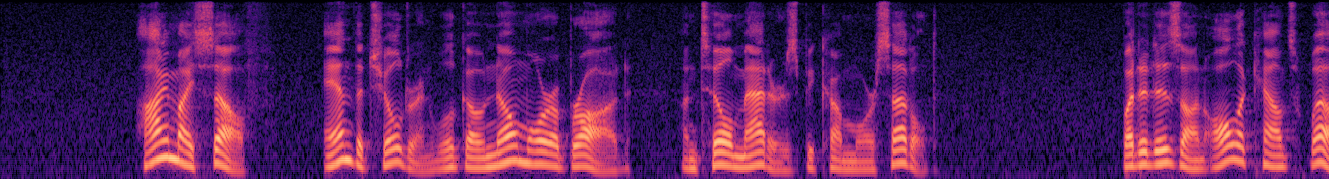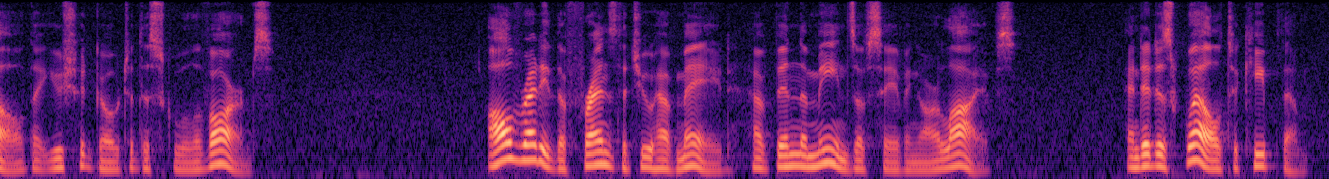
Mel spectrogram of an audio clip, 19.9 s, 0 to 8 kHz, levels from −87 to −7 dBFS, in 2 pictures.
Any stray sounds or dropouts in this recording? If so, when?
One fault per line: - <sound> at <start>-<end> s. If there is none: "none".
none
